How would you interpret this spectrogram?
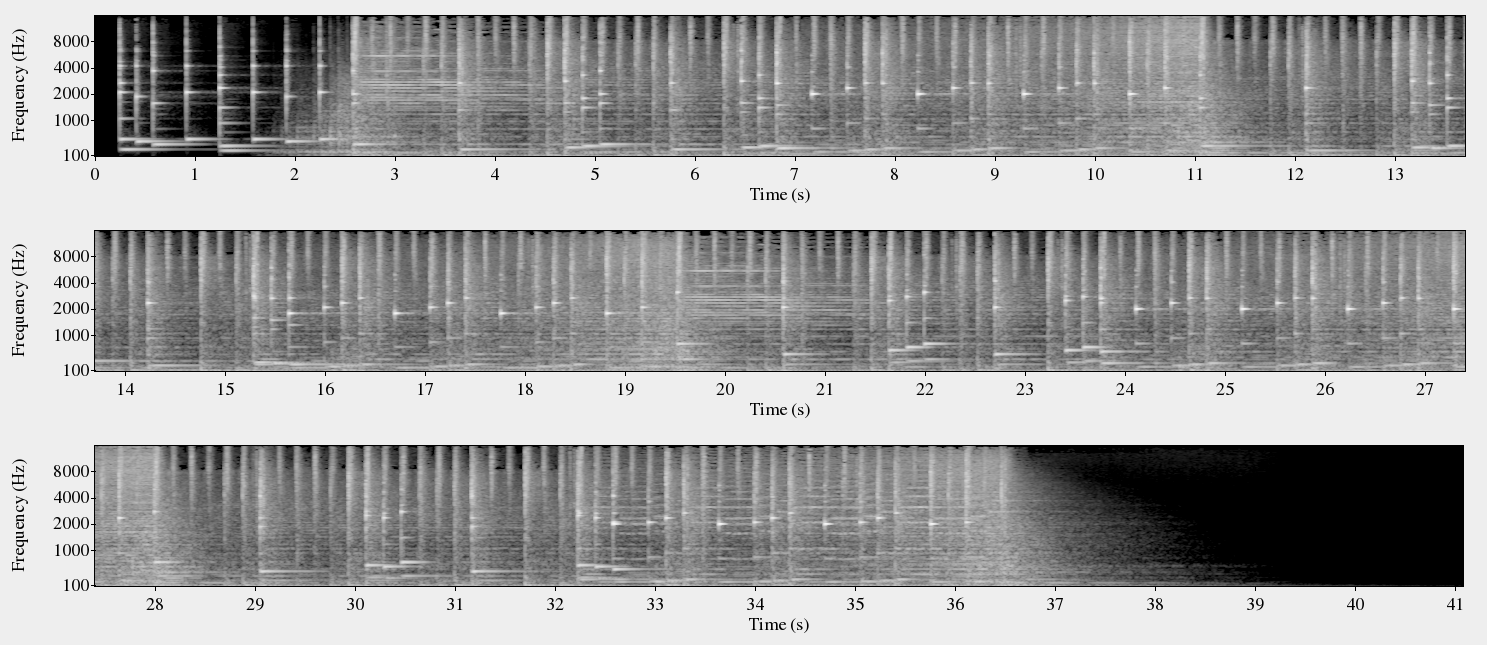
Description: Main Theme Marimba; Game of Thrones

